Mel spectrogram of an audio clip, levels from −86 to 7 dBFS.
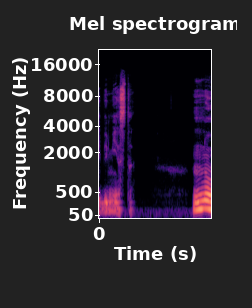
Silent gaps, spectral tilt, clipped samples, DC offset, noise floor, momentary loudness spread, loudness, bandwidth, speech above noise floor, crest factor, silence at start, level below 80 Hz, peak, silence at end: none; -6.5 dB/octave; under 0.1%; under 0.1%; -65 dBFS; 20 LU; -23 LUFS; 12.5 kHz; 46 dB; 18 dB; 0 s; -54 dBFS; -4 dBFS; 0 s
